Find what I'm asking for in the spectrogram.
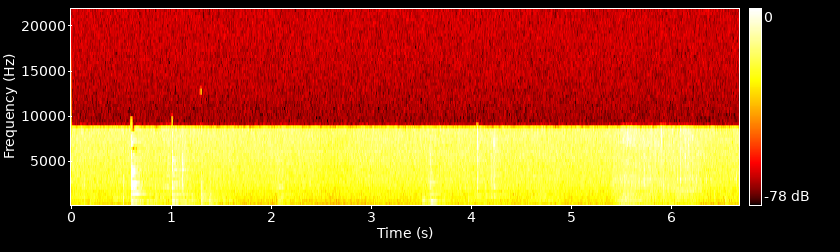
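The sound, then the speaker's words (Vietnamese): Broth being stirred in a pot while it cooks, soft faint scrapes and swishes with a few sharper knocks of the utensil against the pot, over a low steady hiss. “Khi nấu nước dùng này chúng ta phải khuấy luôn liên tục để cho nó tránh bị khê.”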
